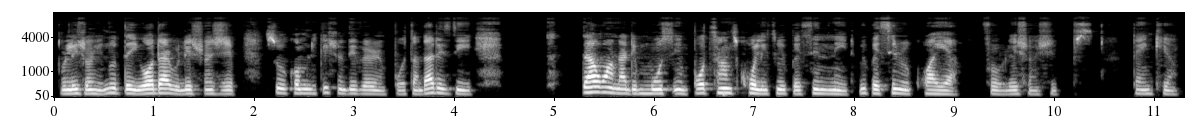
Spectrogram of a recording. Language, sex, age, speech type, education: Nigerian Pidgin, female, 15-29, spontaneous, tertiary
